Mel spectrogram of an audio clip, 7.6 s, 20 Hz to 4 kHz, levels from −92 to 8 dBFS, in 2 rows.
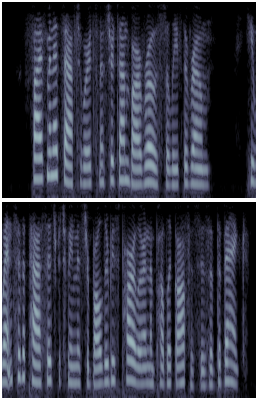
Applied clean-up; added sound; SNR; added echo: none; none; none; none.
